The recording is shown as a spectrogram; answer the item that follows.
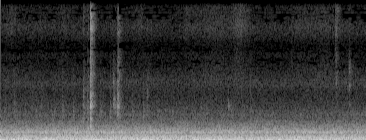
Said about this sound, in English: Is this my car? So, sounds like it's my car.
